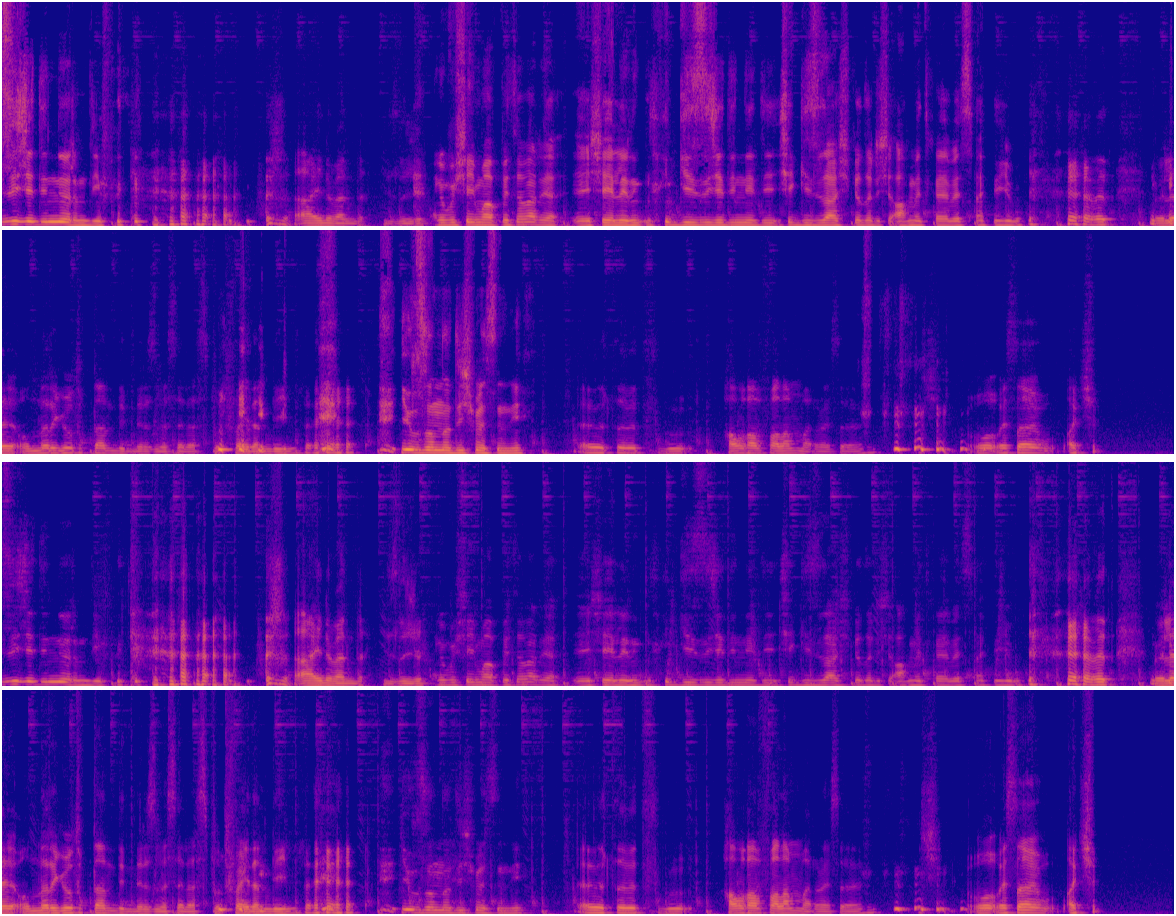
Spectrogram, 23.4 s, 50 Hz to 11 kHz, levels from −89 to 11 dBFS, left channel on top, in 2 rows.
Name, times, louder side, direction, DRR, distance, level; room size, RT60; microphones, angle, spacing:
voice 1, 0.0-1.5 4.1-10.2 13.9-14.4 14.9-15.1 15.5-17.0 20.6-21.4, left 7 dB, 75° left, 0.3 m, -31 dB
sound 1, 0.9-19.5, right 1 dB, 65° right, 1.1 m, -53 dB
voice 2, 1.3-2.4 2.6-4.3 10.3-15.1 17.5-18.6 19.0-20.5 21.4-22.7, right 4 dB, 45° right, 0.5 m, -33 dB
5.1 x 2.0 x 4.5 m
head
